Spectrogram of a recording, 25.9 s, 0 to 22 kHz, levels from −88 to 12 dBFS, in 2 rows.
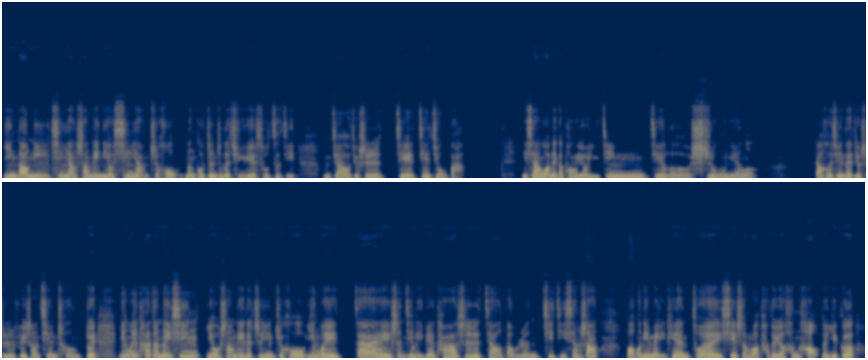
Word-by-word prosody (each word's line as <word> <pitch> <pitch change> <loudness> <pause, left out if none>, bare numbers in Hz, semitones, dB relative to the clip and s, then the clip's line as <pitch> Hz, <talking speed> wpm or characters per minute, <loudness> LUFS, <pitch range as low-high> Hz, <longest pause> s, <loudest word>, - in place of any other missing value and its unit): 引 200 +4 +1
导 195 -5 +6
你 170 -7 -1
信 260 +7 -4
仰 180 -8 +1
上 255 +9 -1
帝， 250 - 0
你 190 +3 0
有 165 - +2
信 300 - -2
仰 225 - -2
之 180 - -6
后 205 +4 -2
能 165 -1 -2
够 230 +4 -1
真 210 -1 +3
正 225 +1 -3
地 200 -3 0
去 190 +2 -9
约 180 -1 0
束 185 +1 -9
自 175 0 -9
己， - - -12 0.4
我 - - -15
们 150 - -6
叫 180 -3 0
就 180 +1 -5
是 165 -1 -2 0.2
戒 195 -6 0
戒 220 +5 -3
酒 190 - -4
吧。 - - -9 0.8
你 - - -4
像 195 -3 +4
我 165 -1 +5
那 170 +1 +1
个 180 +1 0
朋 165 -2 -4
友 160 -2 +1
已 150 -3 -6
经 155 -1 -2
戒 180 -1 -2
了 150 - -5
15 165 -1 -2
年 145 - -4
了， 150 +1 -5 0.9
然 - - 0
后 170 -2 -1
现 175 +1 -1
在 170 -2 +2
就 170 0 -1
是 160 -3 -2
非 170 +3 +1
常 165 -1 -3
虔 - - -3
诚。 - - -7
对， - - +5 0.3
因 340 0 0
为 335 +1 +1
他 345 -1 +1
的 355 0 +2
内 355 0 +4
心 320 +2 0
有 175 -5 +3
上 285 +10 -2
帝 270 -4 0
的 190 -3 +1
指 165 -2 -4
引 185 -6 0
之 185 - -3
后， 185 -5 +3
因 290 +8 -2
为 205 -3 +4 0.2
在 250 -7 +4
圣 300 +8 -6
经 255 -4 -3
里 160 -8 -3
面 175 +4 +1
它 220 +2 +2
是 215 -4 0
教 245 +8 -1
导 260 - -2
人 180 0 -4
积 240 +3 -5
极 215 - -9
向 270 -1 -5
上， 280 +2 +4 0.4
包 - - +5
括 280 - +1
你 225 - +4
每 185 -2 +1
天 195 0 +3
做 265 -4 +4
一 185 -1 +3
些 180 -1 +1
什 175 -4 -3
么， 155 +2 +3
它 200 - -8
都 190 - +1
有 175 -2 +2
很 165 -1 -4
好 195 - +3
的 - - -2
一 185 +3 +1
个 180 -2 +5
185 Hz, 240 characters per minute, -24 LUFS, 170-235 Hz, 0.9 s, 导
